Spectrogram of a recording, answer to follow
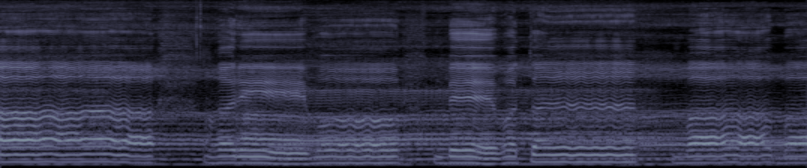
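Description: Male voices chanting a soz-o-marsiya, a mournful Urdu elegy for Imam Husain and the martyrs of Karbala, in long, wavering held notes with a lower steady note beneath; the singing eases briefly about one and a half seconds in, then carries on.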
